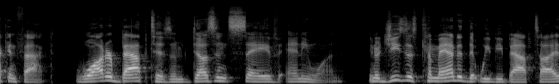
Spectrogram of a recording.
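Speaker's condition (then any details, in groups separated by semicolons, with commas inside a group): No condition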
